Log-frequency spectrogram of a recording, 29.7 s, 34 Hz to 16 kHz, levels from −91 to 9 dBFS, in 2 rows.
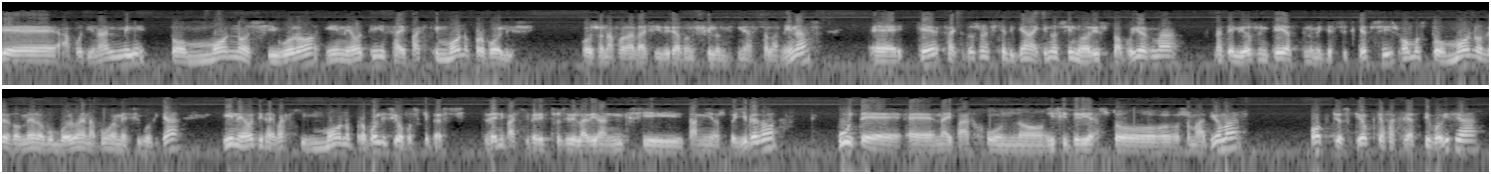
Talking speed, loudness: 160 wpm, -15 LUFS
